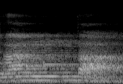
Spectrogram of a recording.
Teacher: Anta dia tidak menuju kepada ta tapi tidak juga kepada nun mati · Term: Ifa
